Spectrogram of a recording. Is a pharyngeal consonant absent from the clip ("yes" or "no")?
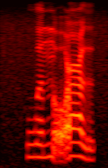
no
